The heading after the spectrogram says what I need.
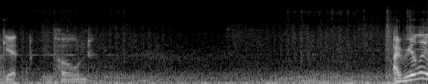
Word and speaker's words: pwned: There's already a spelling for pawned. If it was pwned, it would have an O in there, though. Pwned? Right? Yeah. Right. So I say pwned. The O is silent.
